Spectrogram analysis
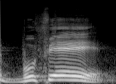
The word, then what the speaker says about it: buffet: The silent letter is T is a silent letter. We shouldn't pronounce T in this particular given word. But what is the pronunciation? It has two pronunciations are there. Both are correct. First one is buffet. Second one is buffet system or buffet system. Both are correct. Generally we are mostly used buffet.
